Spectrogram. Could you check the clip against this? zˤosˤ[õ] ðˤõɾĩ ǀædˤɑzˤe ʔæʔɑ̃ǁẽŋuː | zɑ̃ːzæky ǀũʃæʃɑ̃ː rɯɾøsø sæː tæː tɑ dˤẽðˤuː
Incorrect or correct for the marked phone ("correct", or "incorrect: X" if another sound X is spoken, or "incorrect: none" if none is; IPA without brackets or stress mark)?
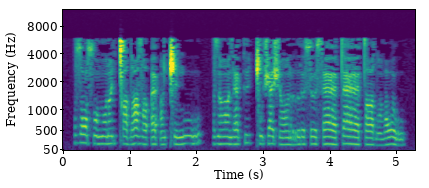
correct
